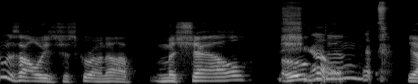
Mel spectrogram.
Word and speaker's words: Michel: But yeah, it's a it's a male name, but it's pronounced Michelle.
